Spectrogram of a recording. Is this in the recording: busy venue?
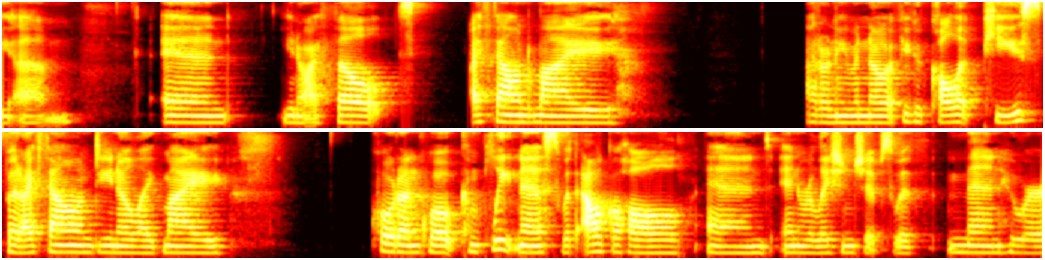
no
